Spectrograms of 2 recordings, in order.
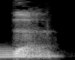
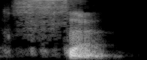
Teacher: Udara tidak keluar ketika menyebutkan huruf za, atau keluar sangat sedikit sekali, tidak seperti hams yang banyak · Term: jahar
